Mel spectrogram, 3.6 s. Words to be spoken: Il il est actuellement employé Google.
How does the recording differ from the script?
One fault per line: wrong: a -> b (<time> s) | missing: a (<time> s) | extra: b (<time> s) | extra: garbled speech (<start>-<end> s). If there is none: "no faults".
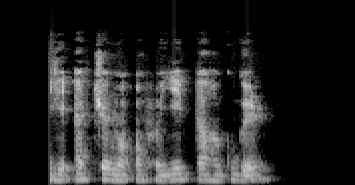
missing: il (0.6 s)
extra: par (1.8 s)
